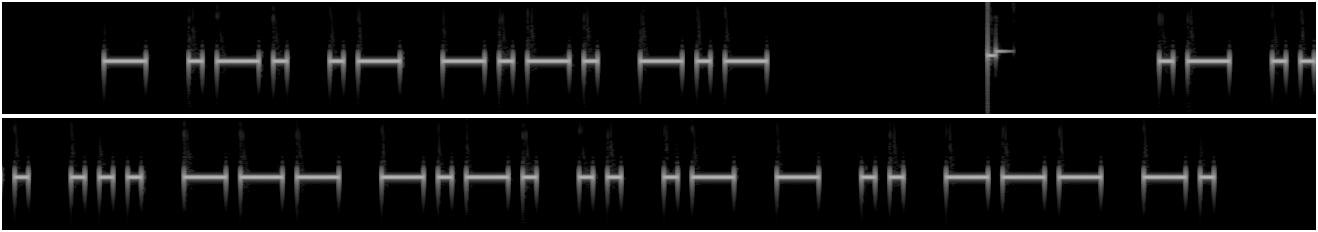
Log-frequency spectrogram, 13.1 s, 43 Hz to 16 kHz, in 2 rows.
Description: Morse code, heard as a keyed tone, about 17 wpm, 700 Hz. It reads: TRACK ASSOCIATION
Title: Sentences from Top 1100 Words - New Word Drill - 17wpm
